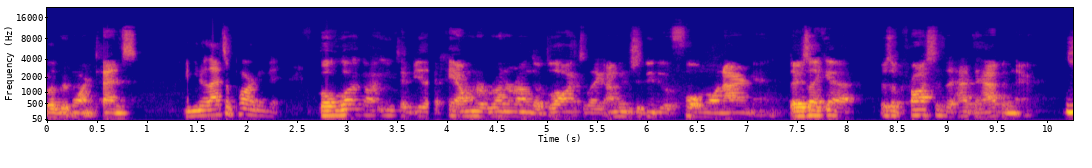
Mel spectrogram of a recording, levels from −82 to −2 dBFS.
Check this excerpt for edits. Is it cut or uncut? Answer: cut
